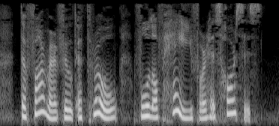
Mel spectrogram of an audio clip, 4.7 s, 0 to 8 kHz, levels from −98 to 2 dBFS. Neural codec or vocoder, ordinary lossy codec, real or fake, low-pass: vocoder, 22.05 kHz, 80 mel bands, Vocos; MP3, 32 kbps; fake; 7.2 kHz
